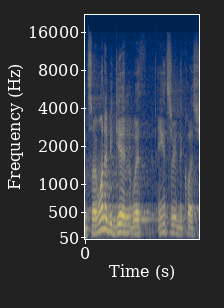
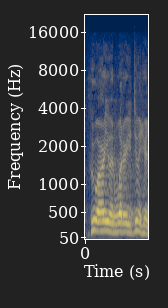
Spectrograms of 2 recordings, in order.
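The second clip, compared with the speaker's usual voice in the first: loud, fast, high proclamation; booming question; 5 semitones higher, 11 dB louder, faster than usual. Acted. Preacher to congregation, booming the big question. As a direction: boom it out to the whole room.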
